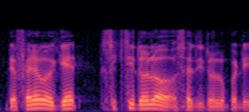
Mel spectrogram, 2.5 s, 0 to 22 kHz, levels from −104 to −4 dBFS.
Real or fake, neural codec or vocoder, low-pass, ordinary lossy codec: real; none; 7.2 kHz; none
